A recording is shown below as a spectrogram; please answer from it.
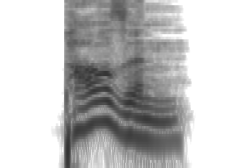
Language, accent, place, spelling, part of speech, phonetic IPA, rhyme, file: German, Germany, Berlin, Parsen, noun, [ˈpaʁzn̩], -aʁzn̩, De-Parsen.ogg
- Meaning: plural of Parse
